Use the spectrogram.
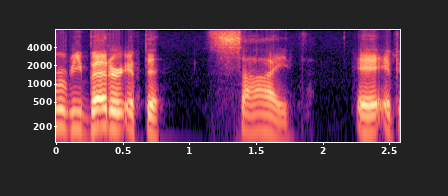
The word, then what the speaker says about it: scythe: and apparently mike gel the correct way to pronounce that weapon is scythe sign okay here you're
